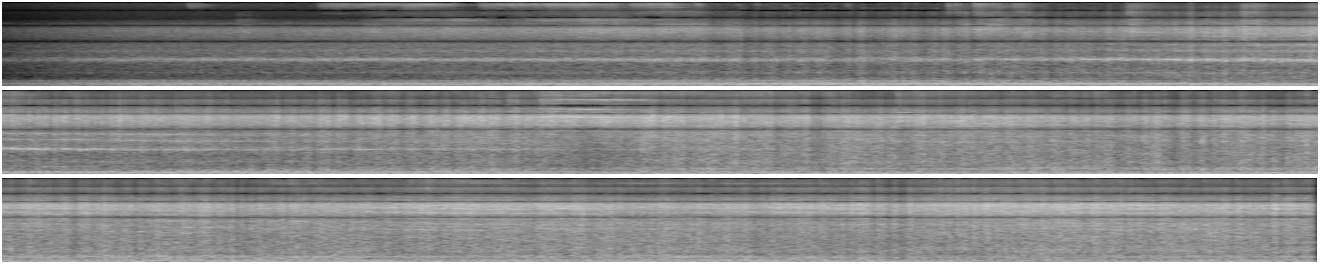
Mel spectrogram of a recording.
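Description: Double-stack intermodal freight cars rolling past at speed close by: a steady, loud rumble and rattle of steel wheels on rail that builds over the first few seconds and then holds. Faint high wheel squeal rides on top in the first half.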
